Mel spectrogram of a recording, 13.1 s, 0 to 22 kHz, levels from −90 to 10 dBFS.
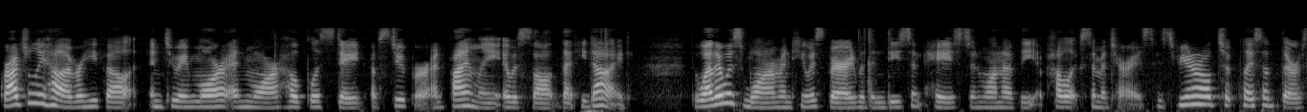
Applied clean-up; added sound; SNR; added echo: neural mask model Resemble Enhance denoiser.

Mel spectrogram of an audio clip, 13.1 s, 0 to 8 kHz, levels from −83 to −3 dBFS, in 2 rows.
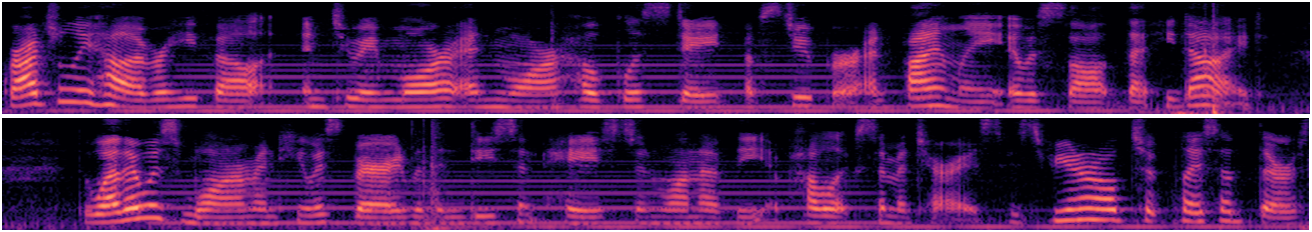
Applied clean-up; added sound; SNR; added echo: none; Wind instrument, woodwind instrument + Slam / Engine; 15 dB; none.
